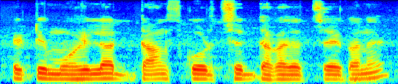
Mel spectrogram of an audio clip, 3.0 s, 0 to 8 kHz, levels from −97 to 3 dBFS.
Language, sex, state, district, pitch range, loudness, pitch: Bengali, male, West Bengal, Alipurduar, 120-130 Hz, -16 LUFS, 125 Hz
